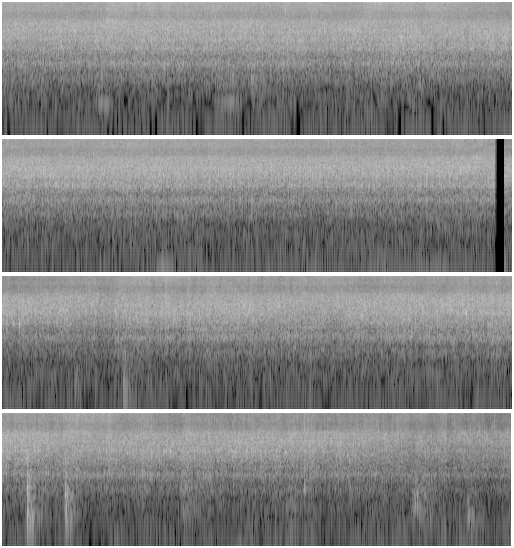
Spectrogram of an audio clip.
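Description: Prawns for tamarind prawn fry in a pan with a loud, steady sizzle and hiss lasting throughout, broken by an occasional stir or clatter near the middle and toward the end.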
